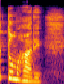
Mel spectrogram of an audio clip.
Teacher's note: तुम्हारे के उच्चारण में म के पश्चात ह पर शीघ्र संक्रमण हो गया यानी कि शीघ्र हम म के बाद ह पे आ गए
